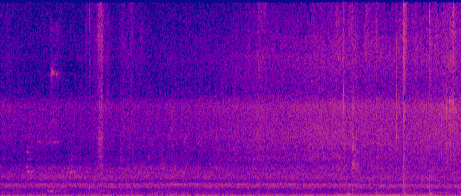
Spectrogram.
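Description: A brush dabs softly on a small figure.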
